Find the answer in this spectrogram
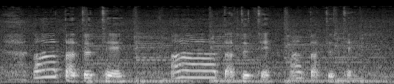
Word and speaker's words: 따뜻해: Ah, 따뜻해. Ah, 따뜻해.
